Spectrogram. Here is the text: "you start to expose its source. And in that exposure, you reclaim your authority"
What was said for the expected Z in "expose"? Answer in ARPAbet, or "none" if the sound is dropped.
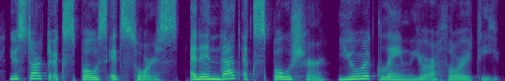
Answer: S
